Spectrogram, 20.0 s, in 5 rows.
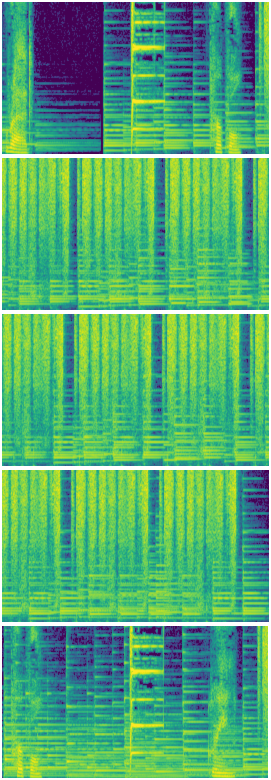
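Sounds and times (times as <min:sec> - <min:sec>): light melody of pitched notes: 0:02.0 - 0:02.5, 0:18.0 - 0:18.5
marker scribbling on paper: 0:03.8 - 0:15.6.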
